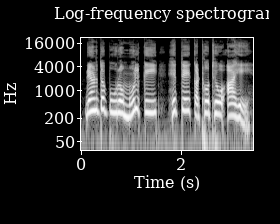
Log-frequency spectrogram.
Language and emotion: Sindhi, neutral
